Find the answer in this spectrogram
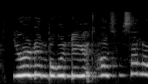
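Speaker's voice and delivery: put-on emotion catching in throat. Recalling being told of a number one bestseller: getting emotional. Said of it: "I'm gonna get emotional just saying it".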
